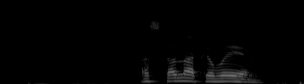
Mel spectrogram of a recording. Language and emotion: Russian, neutral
